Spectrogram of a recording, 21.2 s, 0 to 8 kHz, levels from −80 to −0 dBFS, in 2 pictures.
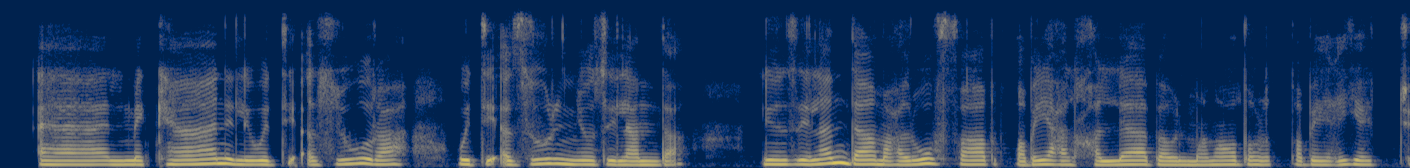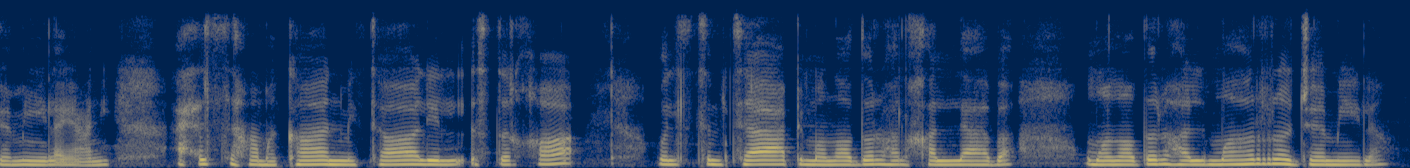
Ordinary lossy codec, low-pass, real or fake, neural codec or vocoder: Opus, 64 kbps; 7.2 kHz; real; none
